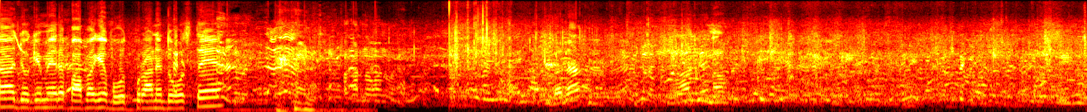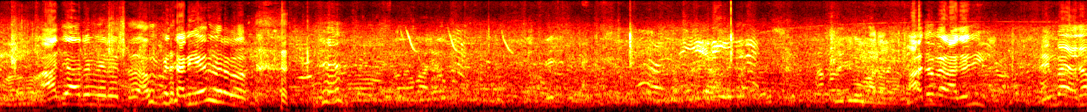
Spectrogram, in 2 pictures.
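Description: A crowd of men chatters all around outdoors.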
